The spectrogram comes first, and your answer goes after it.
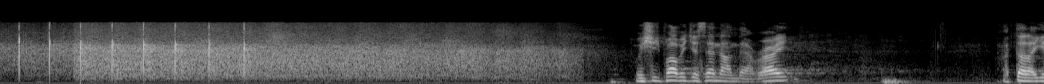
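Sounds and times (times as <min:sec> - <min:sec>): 
audience applause: 0:00.0 - 0:06.1
speech: 0:06.4 - 0:08.1, 0:10.0 - 0:10.4
laughter: 0:08.0 - 0:09.3.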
